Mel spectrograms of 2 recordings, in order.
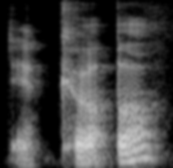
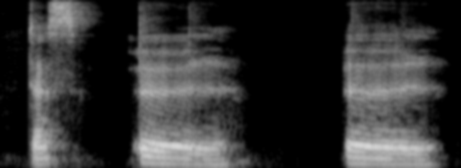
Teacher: Notice that it's longer than the Ö in Körper. In Körper, it's just a split second when I say that O, but when I say Öl, it's got 2 beats, right, instead of 1.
